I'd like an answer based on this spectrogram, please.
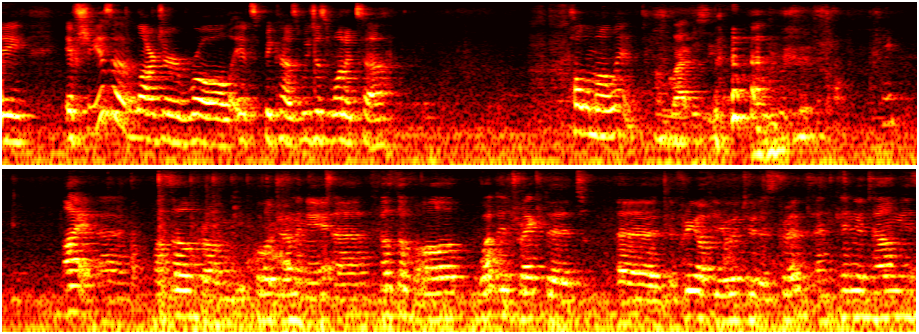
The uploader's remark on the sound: NOS4A2 SXSW 2019 Press Conference.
